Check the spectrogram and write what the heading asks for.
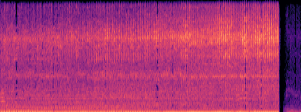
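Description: Engine or motor running steadily with an even low hum, stopping suddenly near the end.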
